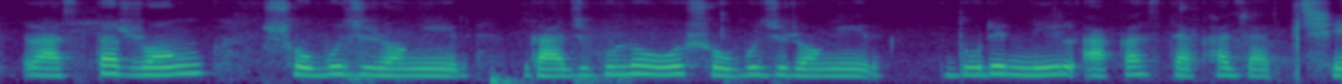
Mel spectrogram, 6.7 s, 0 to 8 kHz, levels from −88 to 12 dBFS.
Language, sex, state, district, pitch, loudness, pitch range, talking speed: Bengali, female, West Bengal, Jhargram, 225 Hz, -25 LUFS, 210-240 Hz, 105 wpm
